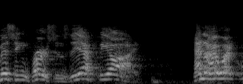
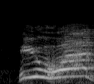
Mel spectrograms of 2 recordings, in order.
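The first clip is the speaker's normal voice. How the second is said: sudden, high, loud yelling outburst; 7 semitones higher, 7 dB louder than usual. The chief hears a shelter truck came for the pets, shouting. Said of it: "Still shouting".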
